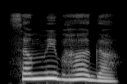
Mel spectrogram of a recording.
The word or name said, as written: ಸಂವಿಭಾಗ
